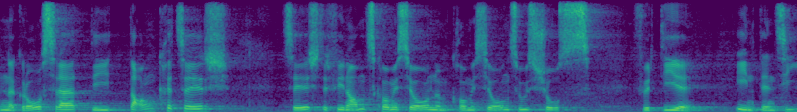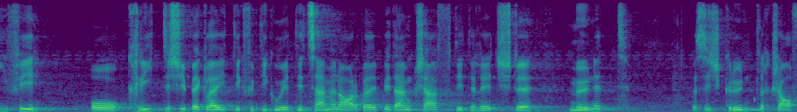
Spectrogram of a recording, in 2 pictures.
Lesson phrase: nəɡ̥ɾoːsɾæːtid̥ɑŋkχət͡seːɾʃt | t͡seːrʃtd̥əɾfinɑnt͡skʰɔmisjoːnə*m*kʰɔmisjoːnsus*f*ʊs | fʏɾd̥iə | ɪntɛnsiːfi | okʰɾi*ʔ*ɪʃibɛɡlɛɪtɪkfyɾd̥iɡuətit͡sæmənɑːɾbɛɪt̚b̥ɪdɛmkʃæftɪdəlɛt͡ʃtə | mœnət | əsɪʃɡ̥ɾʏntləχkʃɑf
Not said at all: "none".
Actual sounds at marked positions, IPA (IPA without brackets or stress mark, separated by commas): m, ʃ, t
